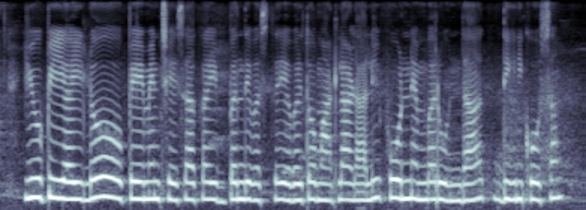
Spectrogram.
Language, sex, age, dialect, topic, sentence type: Telugu, female, 18-24, Telangana, banking, question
